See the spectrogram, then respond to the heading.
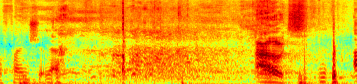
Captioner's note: laughter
